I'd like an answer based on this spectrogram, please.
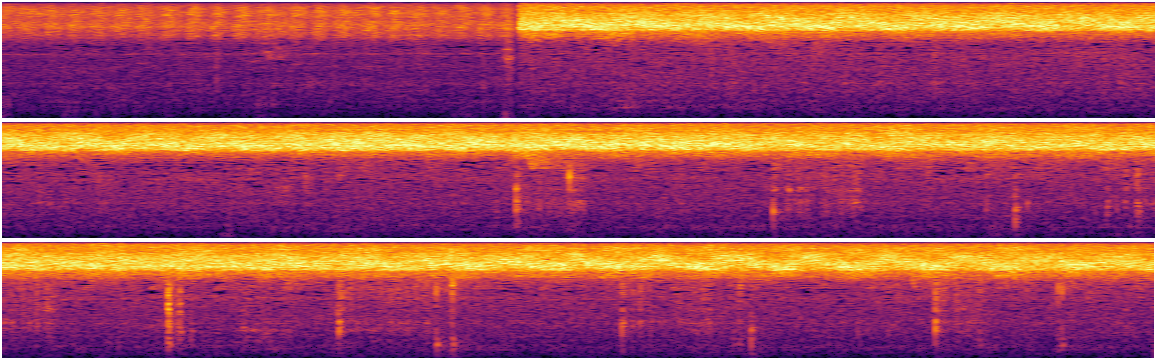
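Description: A steady, high-pitched insect chorus that gets suddenly louder about two and a half seconds in. Scattered light clicks of a knife cutting ridge gourd join it from about eight seconds on.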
